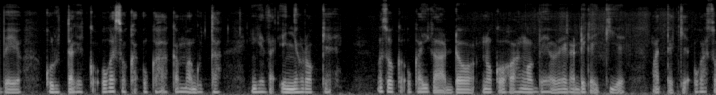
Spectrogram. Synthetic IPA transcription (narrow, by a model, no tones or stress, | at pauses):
bɛjɔkoɾuta̰ɣekɔ̰ʔoɣasɔkaʔokahakamaɣutaniɣɛða̰ʔeɲɔɾɔkɛ | osɔka̰ʔokaiɣa̰dɔnɔkɔ̰ɦɔaŋɔbɛjɔβɛɣadeɣa̰ikiɛma̰tɛkɛ̰ʔoɣasɔ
